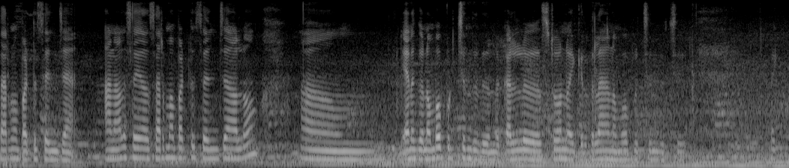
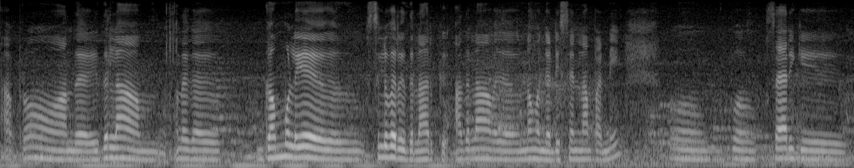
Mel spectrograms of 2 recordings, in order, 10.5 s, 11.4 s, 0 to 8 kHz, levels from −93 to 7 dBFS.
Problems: constant background noise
